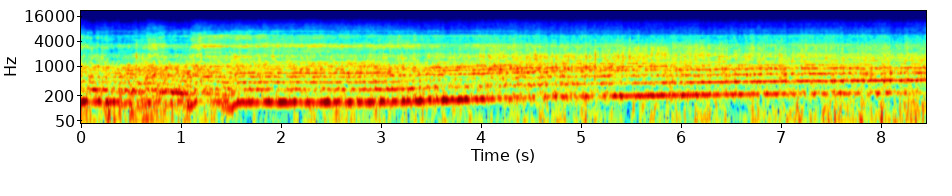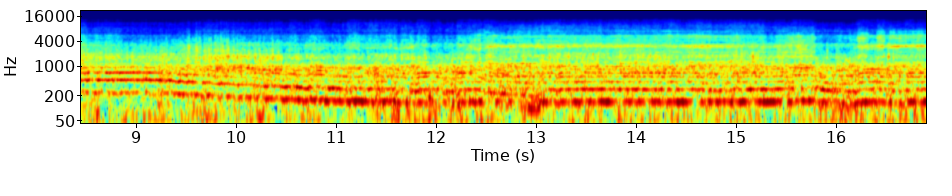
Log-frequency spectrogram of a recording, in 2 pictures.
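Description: Yamaha KT100 single-cylinder two-stroke kart engine with a Y-pipe exhaust at race speed, its pitch climbing steadily for several seconds as it pulls down a straight. About nine seconds in the pitch drops sharply as the kart slows for a corner, and the engine then runs on at lower revs.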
